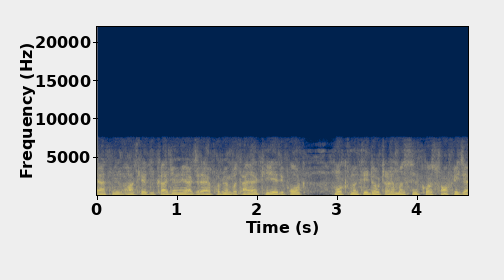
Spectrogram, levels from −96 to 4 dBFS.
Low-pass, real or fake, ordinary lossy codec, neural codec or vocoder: none; fake; none; codec, 16 kHz, 4.8 kbps, FACodec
